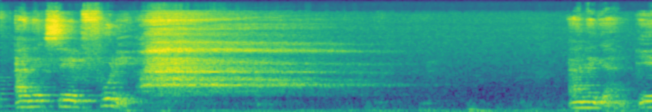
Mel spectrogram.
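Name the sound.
deep exhale through the open mouth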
